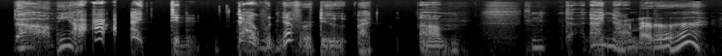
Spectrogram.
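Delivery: very high, loud, swooping voice with stammering. Answering a request to voice the caretaker denying the murder: Filch voice. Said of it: "How do you think Filch would".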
